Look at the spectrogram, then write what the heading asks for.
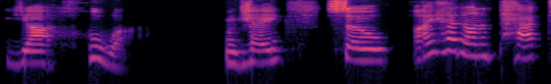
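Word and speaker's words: Yahweh: for the god of Israel whose name is pronounced yahwa okay so I had unpacked all this I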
